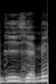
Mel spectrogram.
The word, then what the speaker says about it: dixième: Deux mots dans lesquels la lettre X se prononce Z, sixième, dixième.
